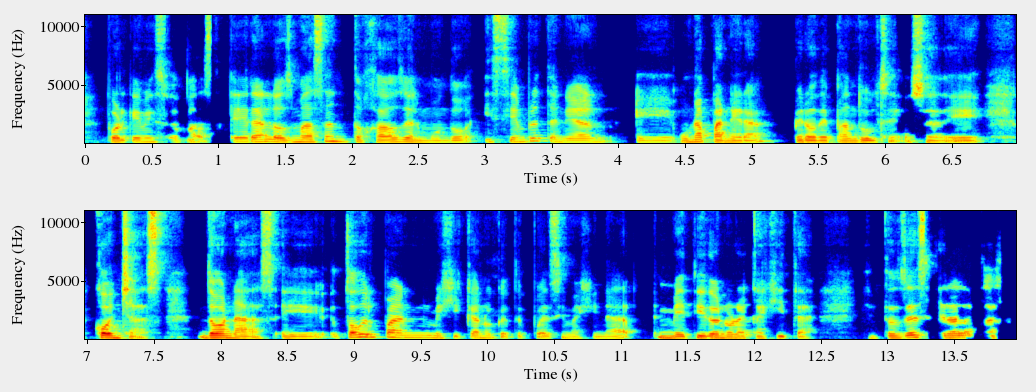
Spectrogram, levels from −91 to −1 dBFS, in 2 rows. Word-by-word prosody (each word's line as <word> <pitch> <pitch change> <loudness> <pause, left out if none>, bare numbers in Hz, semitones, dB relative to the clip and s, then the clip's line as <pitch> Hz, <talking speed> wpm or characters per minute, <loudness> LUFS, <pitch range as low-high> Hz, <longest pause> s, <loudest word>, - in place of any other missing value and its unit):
porque 165 0 0
mis 165 0 -7
papás 160 0 -6
eran 175 +2 +1
los 165 -2 +1
más 165 +1 +1
antojados 170 -5 -1
del 165 -3 0
mundo, 140 +1 -6
y 175 - -10
siempre 175 +5 -4
tenían, 155 -6 -4
eh, 135 -2 -6
una 175 +4 0
panera 150 +7 0
pero 150 -1 +2
de 140 0 0
pan 155 +1 -2
dulce, 150 -1 -2
o - - -7
sea, 140 -2 +1
de 135 0 -3 0.3
conchas, 175 -1 +7 0.2
donas, 175 -4 +5
eh, 140 -3 -4
todo 205 +3 +5
el 230 -1 0
pan 195 -2 +2
mexicano 165 -1 -4
que - - -5
te - - -11
puedes - - -5
imaginar 145 +1 -7
metido 160 +2 +3
en 165 - +2
una 155 0 +1
cajita. 150 -1 -5 0.4
Entonces, 165 +7 +1
era 170 0 +4
la 180 - +2
ta 165 0 -1
165 Hz, 175 wpm, -24 LUFS, 150-175 Hz, 0.4 s, conchas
